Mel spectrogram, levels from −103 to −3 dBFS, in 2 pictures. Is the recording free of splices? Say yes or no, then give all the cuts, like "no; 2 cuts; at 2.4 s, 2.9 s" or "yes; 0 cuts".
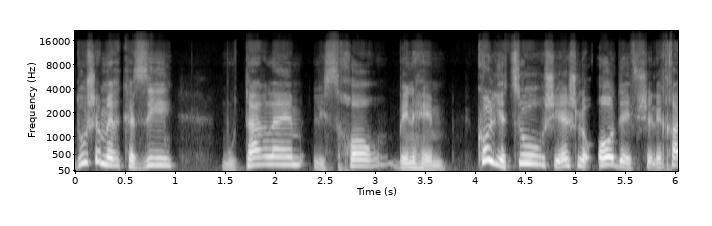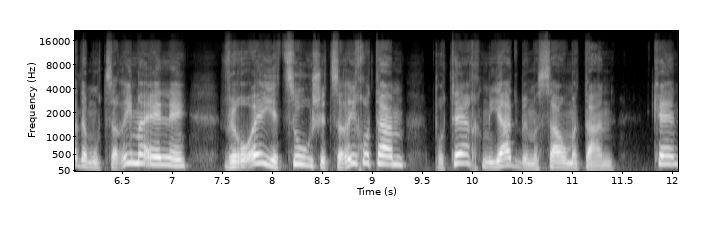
yes; 0 cuts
